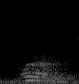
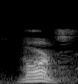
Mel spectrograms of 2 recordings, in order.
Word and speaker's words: Worms: It's spelled just like the word worms. Worms, I think, is the better pronunciation. Correct? – Worms. – Worms. That's the German pronunciation.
